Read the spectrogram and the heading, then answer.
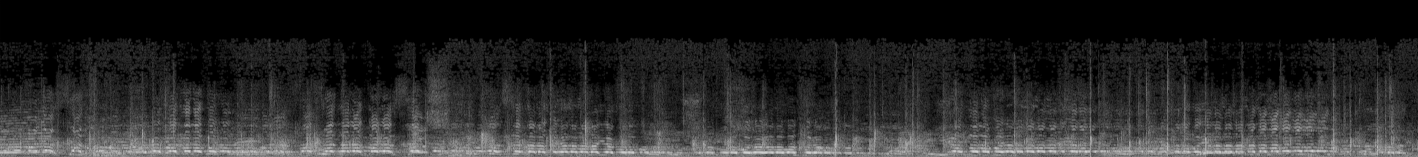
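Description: An audience raises many voices together in worship, praising and thanking God in a loud, continuous swell of overlapping shouts and exclamations, with scattered claps underneath, sustained without pause throughout.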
